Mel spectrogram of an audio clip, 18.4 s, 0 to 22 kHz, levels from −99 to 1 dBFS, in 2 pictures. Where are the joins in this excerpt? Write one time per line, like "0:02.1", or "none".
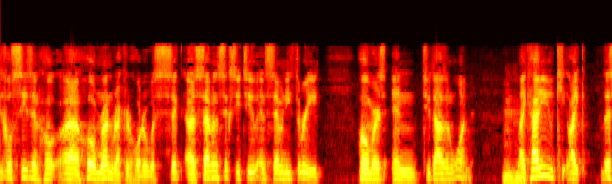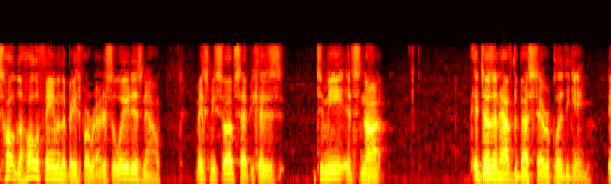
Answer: none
